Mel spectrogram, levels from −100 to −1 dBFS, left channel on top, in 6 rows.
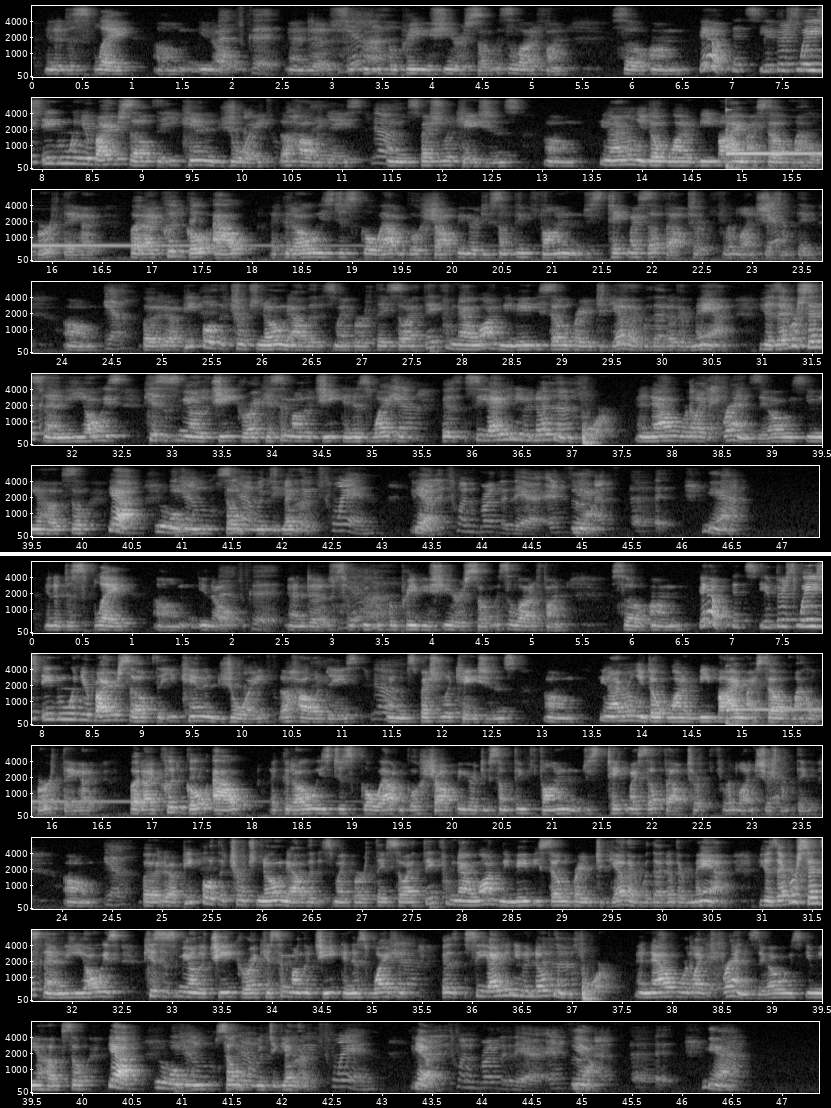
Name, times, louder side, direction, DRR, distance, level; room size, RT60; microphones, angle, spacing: voice 1, 0.1-0.9 1.2-2.0 2.6-5.3 5.8-11.1 11.4-12.7 13.0-13.3 13.6-16.4 16.8-17.9 18.3-23.6 24.0-24.3 24.8-35.2 35.7-37.3 37.6-40.4 40.7-42.3 43.3-43.5 44.9-45.1 46.2-46.5, right 2 dB, 85° right, 2 dB, 3.7 m, -34 dB
voice 2, 1.8-2.4 3.0-3.7 10.0-10.9 11.3-11.6 13.6-14.0 23.1-23.4 24.4-24.7 25.4-25.5 31.7-31.8 35.1-35.5 36.7-37.1 38.2-38.5 40.3-45.2 45.5-46.5, left 2 dB, 20° left, -2 dB, 7.4 m, -47 dB
sound 1, 14.8-18.5, left 9 dB, 55° left, 0.6 m, -36 dB
17.5 x 10.0 x 2.3 m, 0.33 s
head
